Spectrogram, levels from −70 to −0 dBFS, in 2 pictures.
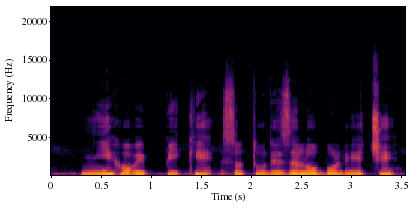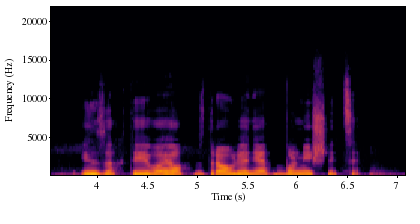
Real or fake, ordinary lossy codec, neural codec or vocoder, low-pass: real; none; none; 19.8 kHz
